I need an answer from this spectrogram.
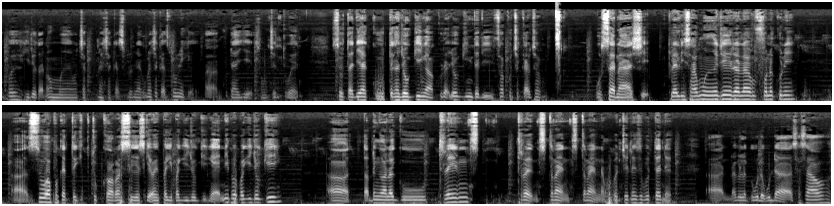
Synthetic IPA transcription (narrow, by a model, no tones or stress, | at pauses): apəɦidʊp̚t̪a̰ʔnoməmat͡ʃamaku̥pənaht͡ʃakat̪səbəlʊmniakupənaht͡ʃakat̪səbəlʊmnika̰ə̰akudajə̰ʔ̚somat͡ʃamt̪ua̰n | sot̪adiakut̪əŋahd͡ʒoɡɪŋaakuda̰ʔd͡ʒoɡɪŋt̪adḭsakut͡ʃakat̪̚mat͡ʃam | usanaʃḭʔ | plɛlisaməd͡ʒədalamfɔnakuni | ʔə̰soapəkat̪əkit̪ḁt̪ukawɾasəsə̥kiaʔpaɡipaɡid͡ʒoɡɪ̰ŋa̰ʔnipapaɡid͡ʒoɡɪŋ | ət̪aʔ̚dəŋɔlaɡut̪ɾɛnst̪ɾɛnst̪ɾanst̪ɾa̰na̰papʊnt͡ʃənəs̬əbut̪and͡ʒə̰ | ə̰laɡulaɡubudaʔbudaʔsasaw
